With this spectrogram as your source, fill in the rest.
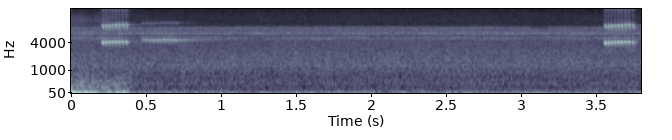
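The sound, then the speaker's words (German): High, thin insect-like calls from a small, quick bird that slips through undergrowth: a short burst at the start and another near the end, buzzy and piercing against quiet background hiss. “Und man hört ihn auch am ehesten an seinen insektenähnlichen Lauten.”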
